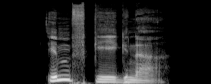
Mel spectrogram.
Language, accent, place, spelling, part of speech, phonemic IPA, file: German, Germany, Berlin, Impfgegner, noun, /ˈɪmp͡fˌɡeːɡnɐ/, De-Impfgegner.ogg
- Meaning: anti-vaxxer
